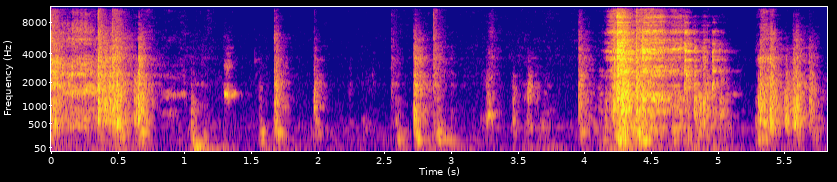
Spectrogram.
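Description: Metal pan clattering and clinking on a kitchen stove as it is set down for toasting ingredients for basil pesto, a string of sharp knocks and rattles, one louder clatter near the end.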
